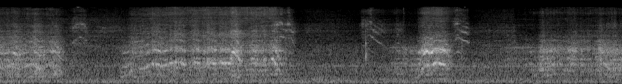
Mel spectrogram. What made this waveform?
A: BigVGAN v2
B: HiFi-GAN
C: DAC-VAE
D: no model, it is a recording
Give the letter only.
D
